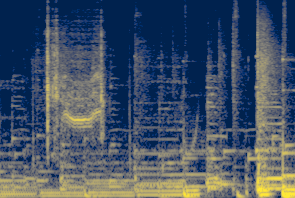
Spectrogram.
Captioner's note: camera shuttering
